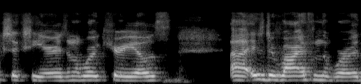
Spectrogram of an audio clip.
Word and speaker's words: Curios: so curios is spelled c-u-r-i-o-s so you hear curios you think of curious and so you want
